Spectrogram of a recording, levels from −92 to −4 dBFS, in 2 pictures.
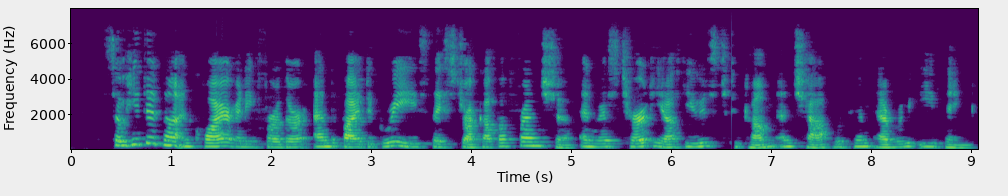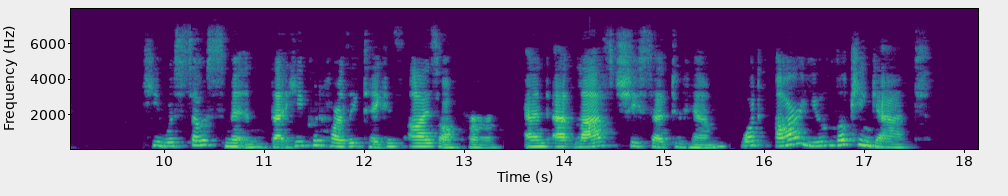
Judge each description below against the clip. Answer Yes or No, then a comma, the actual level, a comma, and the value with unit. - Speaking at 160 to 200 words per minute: Yes, average, 170 wpm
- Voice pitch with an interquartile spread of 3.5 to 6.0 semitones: Yes, average, 4.9 semitones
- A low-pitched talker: No, medium, 185 Hz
